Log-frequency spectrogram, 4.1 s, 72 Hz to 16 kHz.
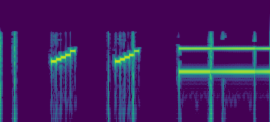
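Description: Five-tone selective call (ZVEI), heard as quick runs of five tones, tones of about 70 ms. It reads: 12346 12346
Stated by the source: ZVEI five-tone call 12346 received on SDR.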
